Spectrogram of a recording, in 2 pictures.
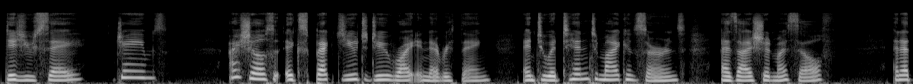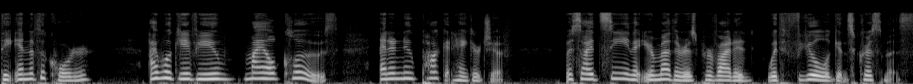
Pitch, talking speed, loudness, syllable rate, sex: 220 Hz, 175 wpm, -21 LUFS, 5.1 syllables/s, female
